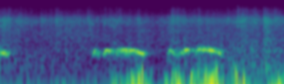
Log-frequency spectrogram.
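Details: Northern Vietnamese spotted dove kept at a bird farm near Ba Vì, Hanoi. Two drawn-out, warm, throaty coo phrases follow a short opening note, with some low rumbling noise underneath.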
